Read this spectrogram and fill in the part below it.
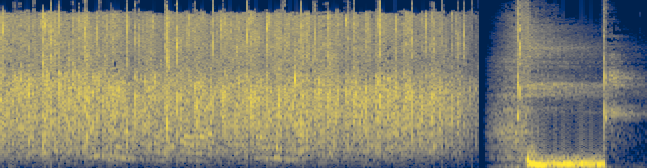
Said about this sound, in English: What a round of applause for Gary. Thank you guys so much.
